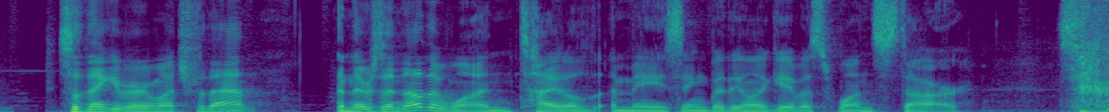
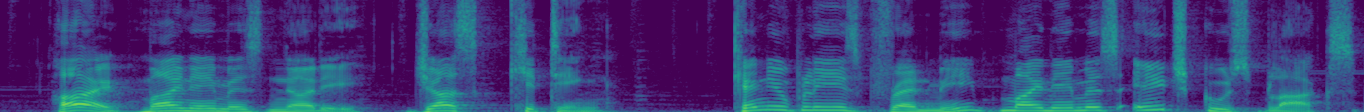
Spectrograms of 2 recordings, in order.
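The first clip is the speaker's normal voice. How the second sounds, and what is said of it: Imitates a cartoon character's voice. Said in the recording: “can you read in a Homer Simpson accent? ... Read like Homer Simpson.”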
